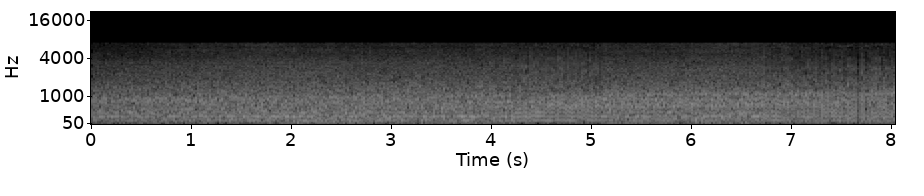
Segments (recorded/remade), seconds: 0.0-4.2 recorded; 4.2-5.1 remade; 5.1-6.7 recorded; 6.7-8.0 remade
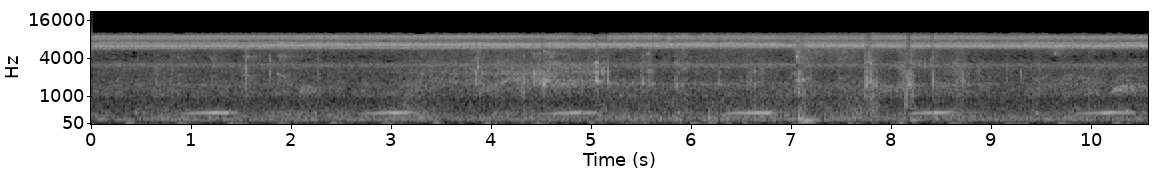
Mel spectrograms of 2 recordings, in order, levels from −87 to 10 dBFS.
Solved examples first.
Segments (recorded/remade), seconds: 0.0-4.8 recorded; 4.8-6.3 remade; 6.3-10.6 recorded

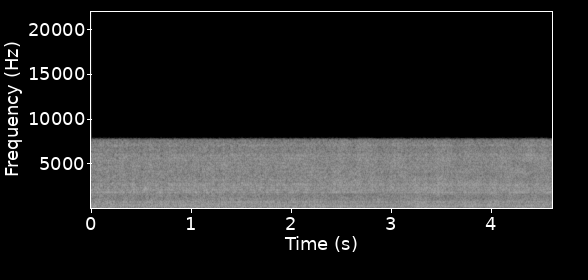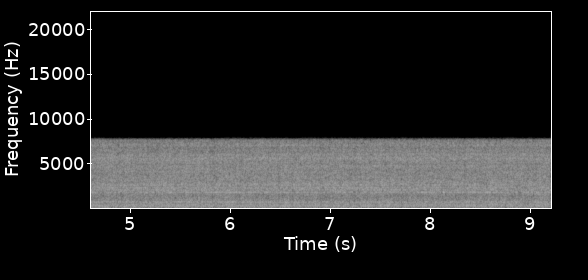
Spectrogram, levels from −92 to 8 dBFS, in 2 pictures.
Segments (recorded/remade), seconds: 0.0-2.2 recorded; 2.2-4.8 remade; 4.8-9.2 recorded

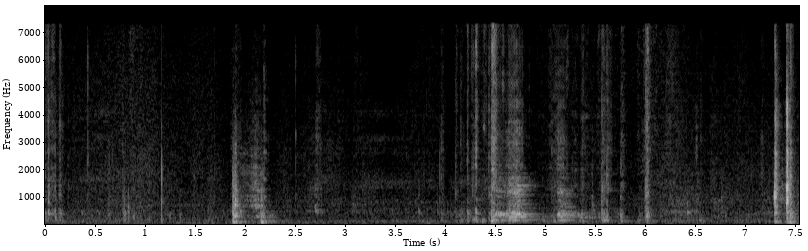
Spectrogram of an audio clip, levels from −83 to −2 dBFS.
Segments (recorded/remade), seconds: 0.0-0.6 remade; 0.6-1.9 recorded; 1.9-5.7 remade; 5.7-6.2 recorded; 6.2-7.5 remade

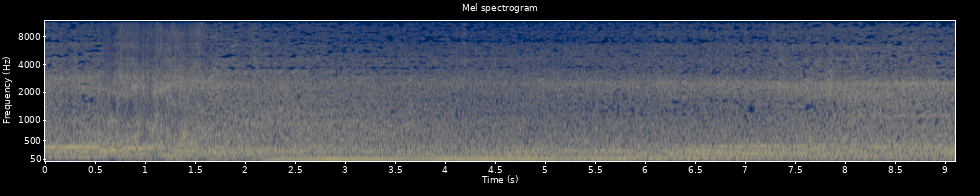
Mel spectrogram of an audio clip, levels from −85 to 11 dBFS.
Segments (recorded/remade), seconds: 0.0-0.6 recorded; 0.6-1.6 remade; 1.6-9.1 recorded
